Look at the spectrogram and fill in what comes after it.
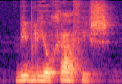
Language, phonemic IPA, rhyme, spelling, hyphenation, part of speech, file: Dutch, /ˌbi.bli.oːˈɣraː.fis/, -aːfis, bibliografisch, bi‧blio‧gra‧fisch, adjective, Nl-bibliografisch.ogg
- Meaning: bibliographical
